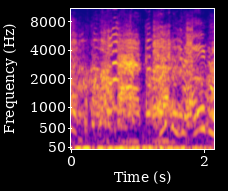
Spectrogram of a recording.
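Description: Several geese honk close by, overlapping nasal calls repeating in a noisy chorus.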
